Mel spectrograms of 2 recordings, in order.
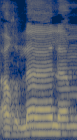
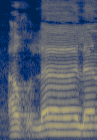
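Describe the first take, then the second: First: The ending is nasal with the lips closed. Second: The ending is nasal with the mouth open. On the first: The speaker calls it wrong. "jangan kita tutup aghlalam. Itu kita dah dengung pada huruf mim" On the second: The speaker calls it right. "jangan tutup mulut"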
